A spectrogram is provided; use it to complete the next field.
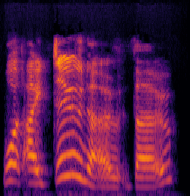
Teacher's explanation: we have to put a lot of emphasis on the do otherwise it doesn't come across with the correct meaning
